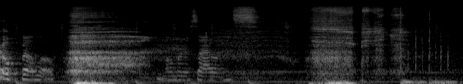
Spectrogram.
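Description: A young woman laughs softly nearby.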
